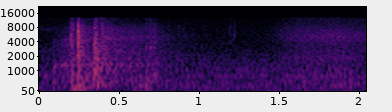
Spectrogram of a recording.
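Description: A few soft clicks near the start as a pen knocks against the fingers while being spun, then faint rustling from the hand and sleeve moving.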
